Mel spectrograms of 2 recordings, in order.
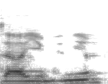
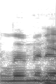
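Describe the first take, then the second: First: It is said the British way, aluminium. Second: It is said the American way, aluminum.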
